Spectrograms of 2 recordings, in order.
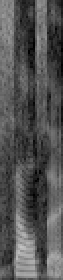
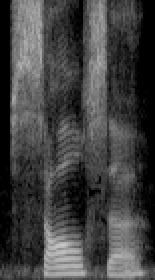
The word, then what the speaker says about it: salsa: pronounce things properly um one thing I get in trouble for a lot is I say salsa I know it's not the spicy red dip I know it's not salsa it's salsa salsa but I always want to say it wrong I always want to say salsa because that's how it looks to me so yeah I'm just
